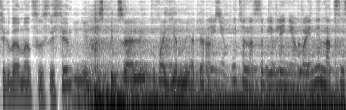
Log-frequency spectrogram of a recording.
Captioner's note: foreign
